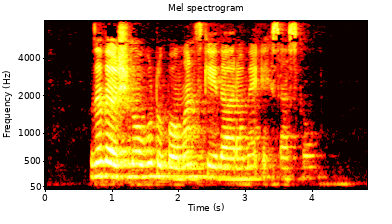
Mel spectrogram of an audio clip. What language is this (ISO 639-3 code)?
pus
